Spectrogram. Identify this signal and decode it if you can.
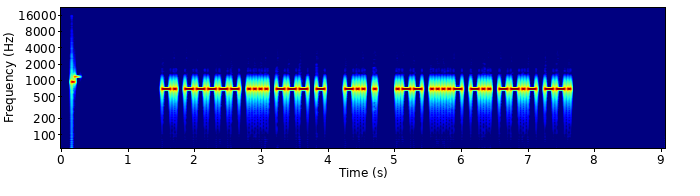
Morse code, heard as a keyed tone, about 28 wpm, 700 Hz. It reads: N0HOT DE W4DQG
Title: USA Callsign DE Callsign - 5 Characters - 28wpm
